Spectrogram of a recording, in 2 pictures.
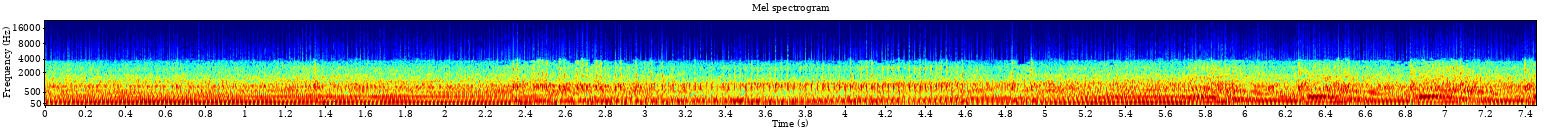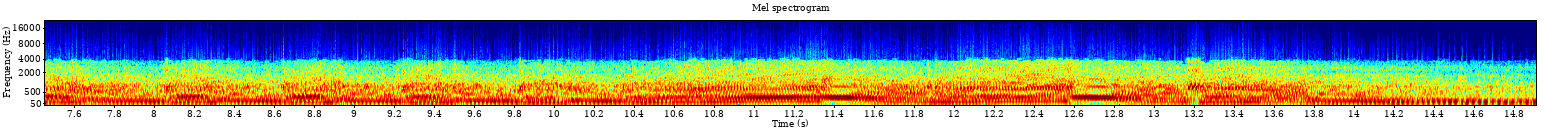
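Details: Flooded small single-cylinder motorcycle after draining water from the carburetor and opening the fuel tank cap: steady idle, then clean revs up and down several times with no stumble or cutting out; fixed.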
